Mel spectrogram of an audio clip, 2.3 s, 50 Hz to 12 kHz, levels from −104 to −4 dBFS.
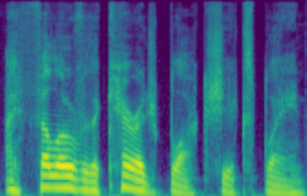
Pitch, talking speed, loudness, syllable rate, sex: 110 Hz, 210 wpm, -17 LUFS, 5.9 syllables/s, male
